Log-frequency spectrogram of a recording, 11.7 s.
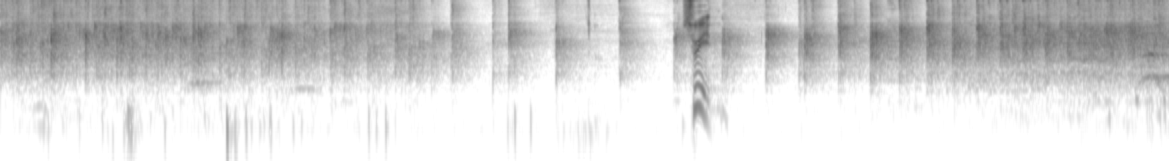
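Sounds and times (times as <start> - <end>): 
crowd applauding: 0.0 - 5.2, 7.6 - 11.6
speech: 6.9 - 7.3.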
